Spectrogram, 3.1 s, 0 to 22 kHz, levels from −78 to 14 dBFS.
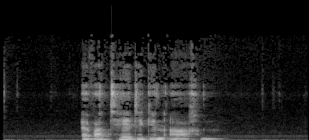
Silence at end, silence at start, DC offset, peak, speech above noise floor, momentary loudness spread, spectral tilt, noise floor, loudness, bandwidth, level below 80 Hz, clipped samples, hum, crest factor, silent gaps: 0.85 s; 0.8 s; under 0.1%; 0 dBFS; 33 dB; 12 LU; -3.5 dB/octave; -49 dBFS; -16 LUFS; 17 kHz; -46 dBFS; under 0.1%; none; 20 dB; none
